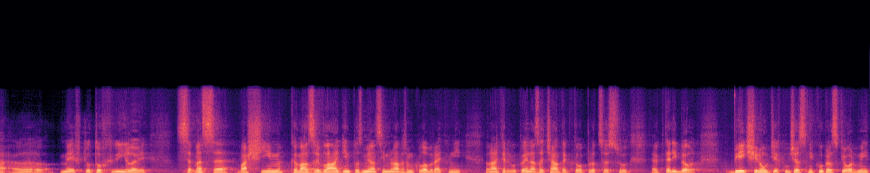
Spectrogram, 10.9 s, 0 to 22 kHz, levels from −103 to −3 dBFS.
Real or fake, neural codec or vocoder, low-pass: fake; codec, 16 kHz in and 24 kHz out, 0.6 kbps, FocalCodec, streaming, 2048 codes; 10.8 kHz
